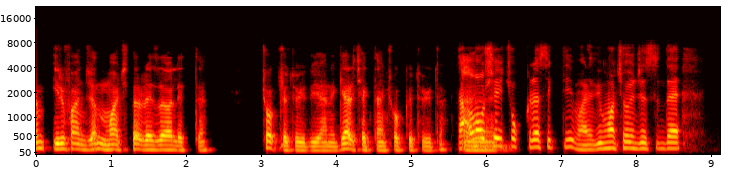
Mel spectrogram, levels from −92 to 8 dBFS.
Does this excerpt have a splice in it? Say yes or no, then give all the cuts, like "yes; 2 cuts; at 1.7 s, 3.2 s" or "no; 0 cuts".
yes; 1 cut; at 5.5 s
